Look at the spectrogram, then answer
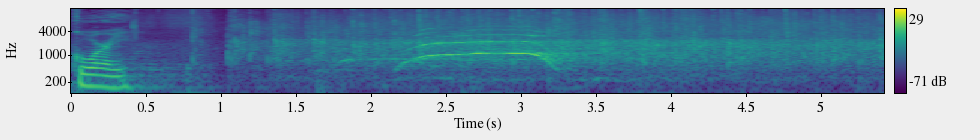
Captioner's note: cheering and applause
